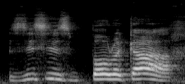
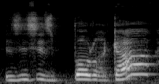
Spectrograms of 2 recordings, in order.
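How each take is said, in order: First: "Beauregard" with French vowels and dropped r; French pronunciation. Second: "Beauregard" echoed French-style with a questioning rise; "Beauregard?" French-sounding, rising in doubt; puzzled echo. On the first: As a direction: say "Beauregard" as the French vet would. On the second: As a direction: repeat "Beauregard" back, confused. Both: Retold or imitated. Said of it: "correct way to pronounce his name in French".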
